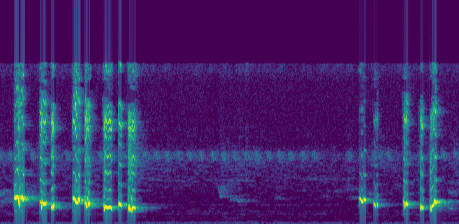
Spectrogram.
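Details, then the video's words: Yellow-vented bulbul giving a loud, long rapid-fire song of the ropel style, used for training birds: two bursts of short bubbly chirps falling in pitch, with a quiet pause of over two seconds between them. Faint low rumble underneath. "MASTERAN BURUNG TRUCUK SUPER GACOR"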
